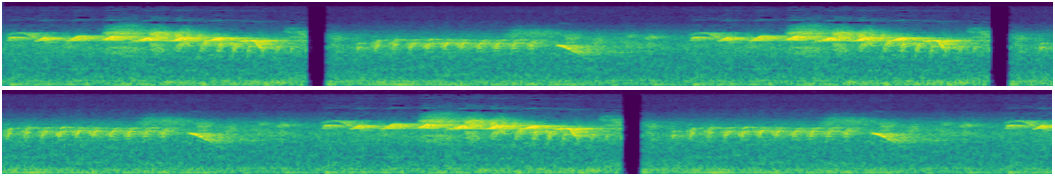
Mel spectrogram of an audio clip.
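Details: Sirtu song in repeated cycles roughly every three and a half seconds. Each cycle pairs a high, rattling, beaded trill with a lower buzzy trill ending in a quick dropping note, separated by sudden silent cuts. Faint hiss underneath.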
